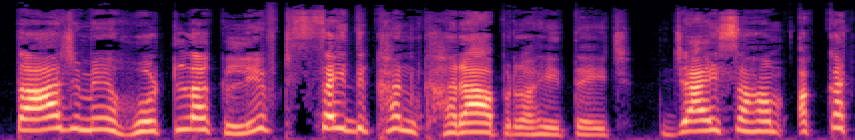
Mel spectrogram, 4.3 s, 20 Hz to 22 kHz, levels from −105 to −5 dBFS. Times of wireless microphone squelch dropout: none

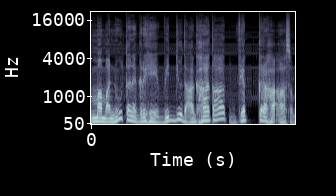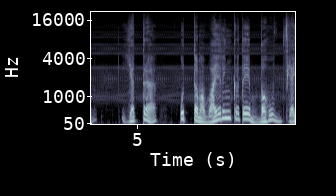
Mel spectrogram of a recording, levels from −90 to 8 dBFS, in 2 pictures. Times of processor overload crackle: none

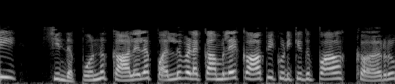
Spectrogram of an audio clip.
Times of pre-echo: 2.65

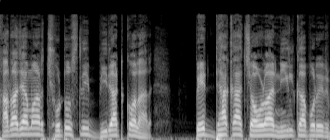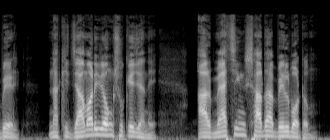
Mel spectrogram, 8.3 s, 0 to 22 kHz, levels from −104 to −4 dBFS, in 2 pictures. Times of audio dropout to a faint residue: none

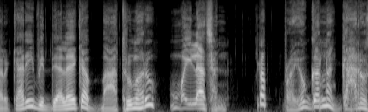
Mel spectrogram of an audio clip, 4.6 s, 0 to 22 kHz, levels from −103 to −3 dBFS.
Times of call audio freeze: none

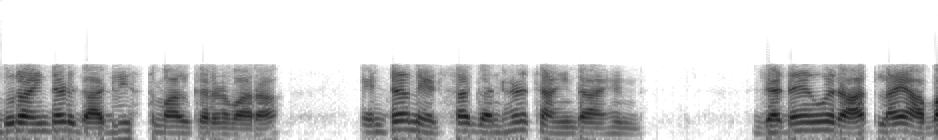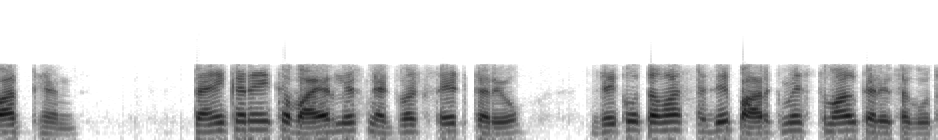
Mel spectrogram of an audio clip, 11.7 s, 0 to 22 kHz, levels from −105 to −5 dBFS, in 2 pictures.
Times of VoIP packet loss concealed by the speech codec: 0.71-0.85, 10.16-10.30

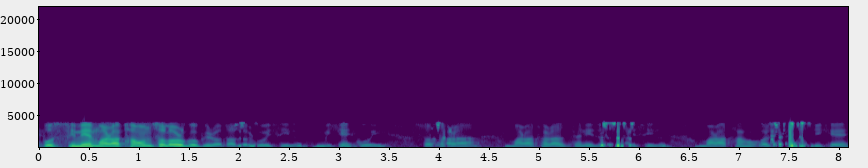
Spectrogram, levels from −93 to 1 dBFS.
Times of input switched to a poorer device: none

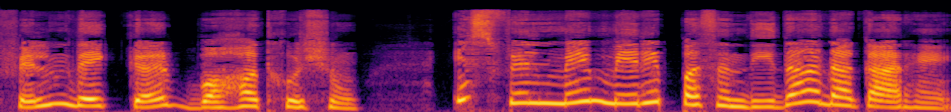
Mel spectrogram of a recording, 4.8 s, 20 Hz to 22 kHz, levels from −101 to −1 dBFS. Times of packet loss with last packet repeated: none

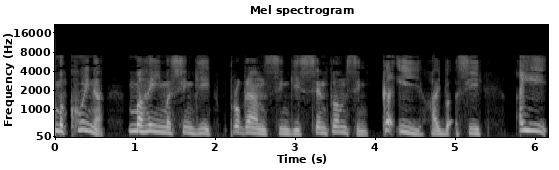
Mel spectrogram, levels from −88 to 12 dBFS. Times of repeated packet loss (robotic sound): none

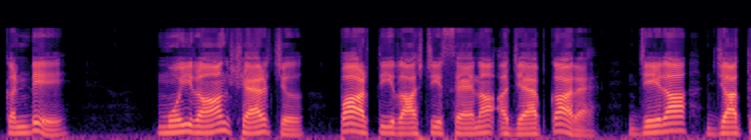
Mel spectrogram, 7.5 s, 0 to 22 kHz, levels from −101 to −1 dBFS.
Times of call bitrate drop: none

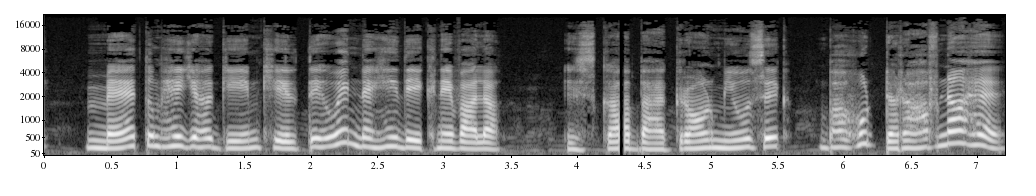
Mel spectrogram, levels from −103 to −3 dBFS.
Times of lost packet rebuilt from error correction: none

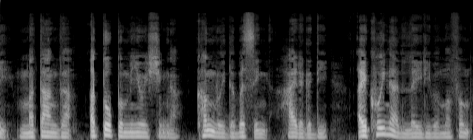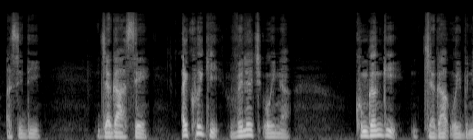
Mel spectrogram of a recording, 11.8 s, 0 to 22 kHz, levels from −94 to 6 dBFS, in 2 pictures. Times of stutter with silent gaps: none

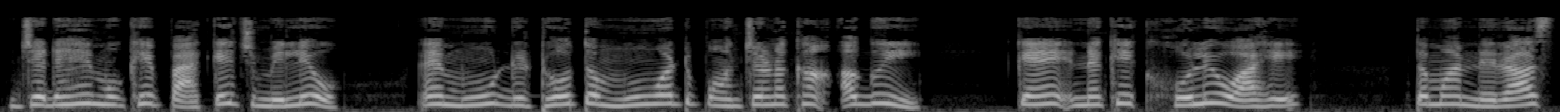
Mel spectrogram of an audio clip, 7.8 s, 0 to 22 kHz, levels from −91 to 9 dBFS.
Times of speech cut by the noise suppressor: none

